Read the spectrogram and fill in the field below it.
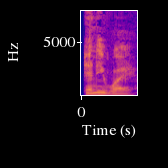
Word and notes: anyway: American English

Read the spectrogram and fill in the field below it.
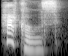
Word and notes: hackles: British English

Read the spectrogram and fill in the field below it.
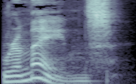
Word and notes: remains: British English

